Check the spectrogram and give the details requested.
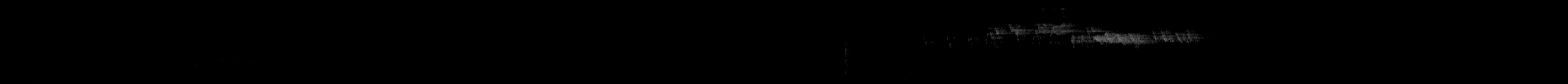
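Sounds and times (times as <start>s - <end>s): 
European robin singing, Erithacus rubecula: 9.0s - 12.2s.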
